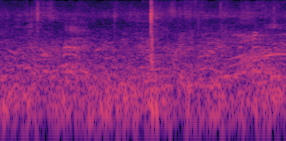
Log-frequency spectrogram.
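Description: A boot kicks a ball with a thud.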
